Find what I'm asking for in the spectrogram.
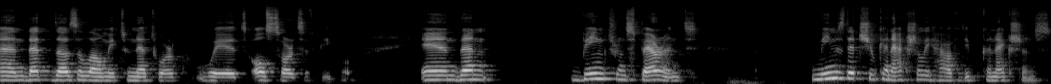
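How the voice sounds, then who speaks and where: In a Portuguese accent, a woman at medium pitch speaks at a fairly slow pace with long, frequent pauses, ordinary pitch variation and big swings in loudness. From Portugal. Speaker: business development executive. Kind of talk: interview.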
